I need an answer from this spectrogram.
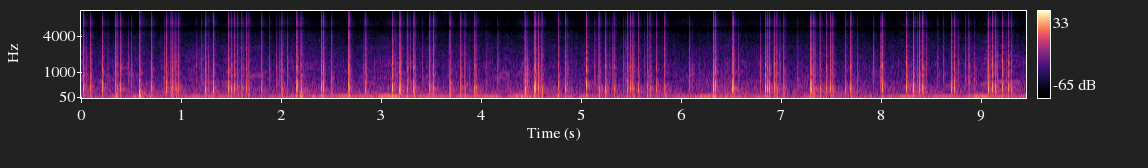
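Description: Fireworks display: a dense, unbroken run of sharp pops and bangs, several a second, from aerial shells and rising comets.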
